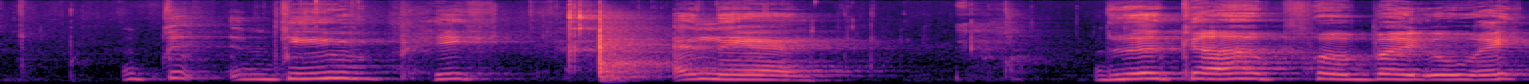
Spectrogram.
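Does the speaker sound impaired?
Yes: cerebral palsy; past speech therapy with recorded playback, lost speech six days in Tasmania.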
